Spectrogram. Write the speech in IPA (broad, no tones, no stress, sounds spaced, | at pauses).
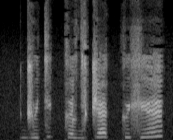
d͡ʒ y tʲ ø kː ɛ l dʲ ɵ t͡ʃ æ kː y xʲ ɛ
